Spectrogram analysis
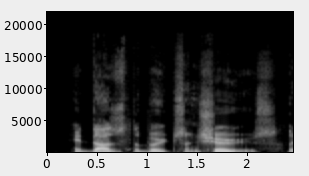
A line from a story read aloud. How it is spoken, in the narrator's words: the Gryphon replied very solemnly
